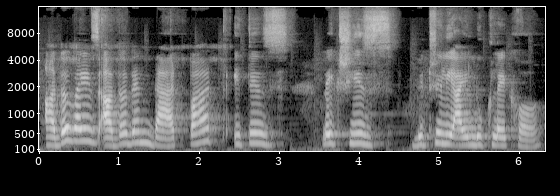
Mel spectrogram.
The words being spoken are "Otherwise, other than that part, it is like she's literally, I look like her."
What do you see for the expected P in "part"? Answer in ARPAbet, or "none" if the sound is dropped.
B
